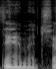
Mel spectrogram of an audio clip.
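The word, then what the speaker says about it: Stammtisch: Stamich? – I believe it's Stamich. I think you're good.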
